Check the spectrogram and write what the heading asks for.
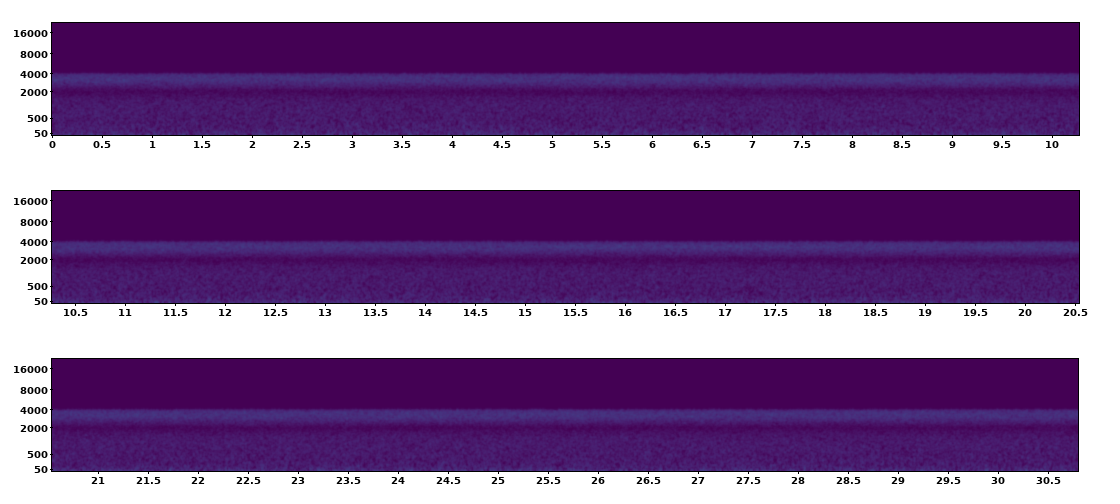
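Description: Near silence: a faint, steady hiss with nothing else happening.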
